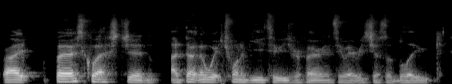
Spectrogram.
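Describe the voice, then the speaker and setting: A man's voice: low-pitched, steady tone, a little fast, warm tone, slight background noise. A man hosting a podcast, asking the questions and teasing his friends in an upbeat, casual way. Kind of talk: casual chat.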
